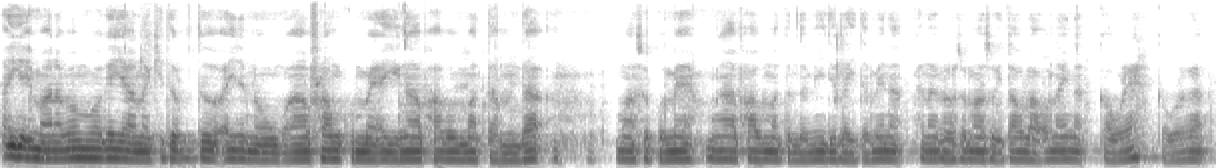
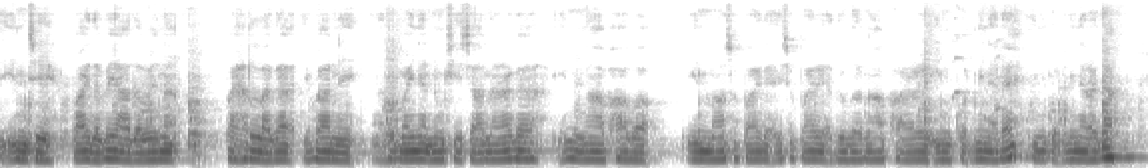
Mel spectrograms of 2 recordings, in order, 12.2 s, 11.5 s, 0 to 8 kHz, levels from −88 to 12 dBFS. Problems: constant background noise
